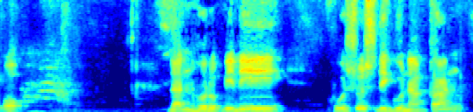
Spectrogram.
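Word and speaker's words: を: Ini dibacanya nanti bukan wo tapi o.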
